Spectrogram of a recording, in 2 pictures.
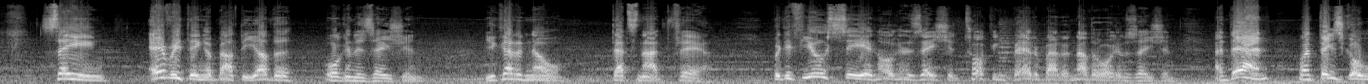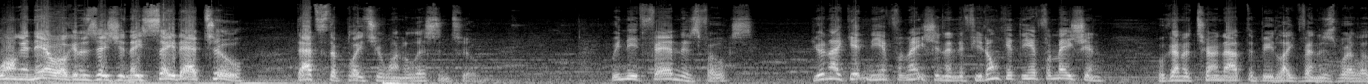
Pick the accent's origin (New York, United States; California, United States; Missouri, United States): New York, United States; New York City; moved away; I was raised with black people. I was born in Bedford-Stuyvesant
